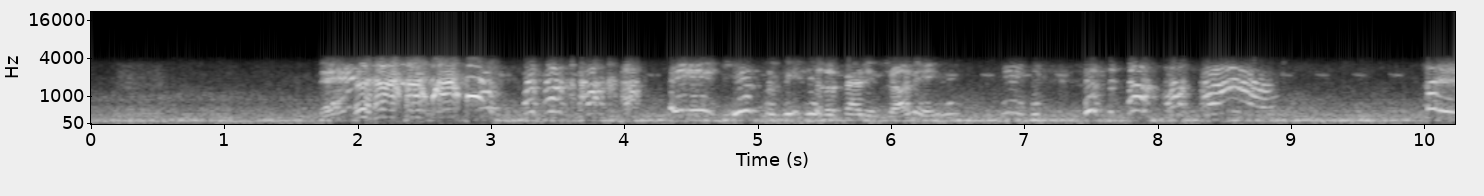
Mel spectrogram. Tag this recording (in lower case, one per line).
speech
